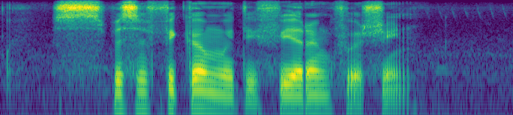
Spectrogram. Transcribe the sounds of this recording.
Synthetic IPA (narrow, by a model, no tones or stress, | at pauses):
spəsəfikəmutifiəɾəŋfuərsḭn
